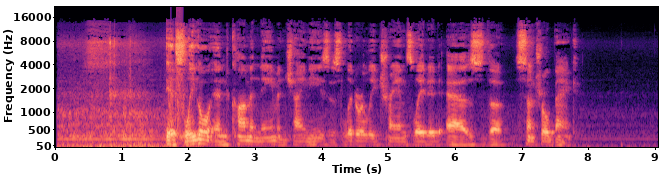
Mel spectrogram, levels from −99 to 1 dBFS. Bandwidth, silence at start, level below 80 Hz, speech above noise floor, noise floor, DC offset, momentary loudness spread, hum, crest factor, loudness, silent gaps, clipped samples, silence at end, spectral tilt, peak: 16 kHz; 0.05 s; -36 dBFS; 34 dB; -51 dBFS; under 0.1%; 14 LU; none; 18 dB; -16 LUFS; none; under 0.1%; 1.25 s; -2.5 dB/octave; 0 dBFS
